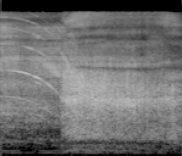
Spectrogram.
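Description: Hilti Nuron cordless angle grinder running free, its motor whine falling in pitch as it slows, then a louder rushing sound for about a second. The slowdown is the tool's built-in sensor cutting the motor, a safety feature meant to prevent kickback injuries.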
